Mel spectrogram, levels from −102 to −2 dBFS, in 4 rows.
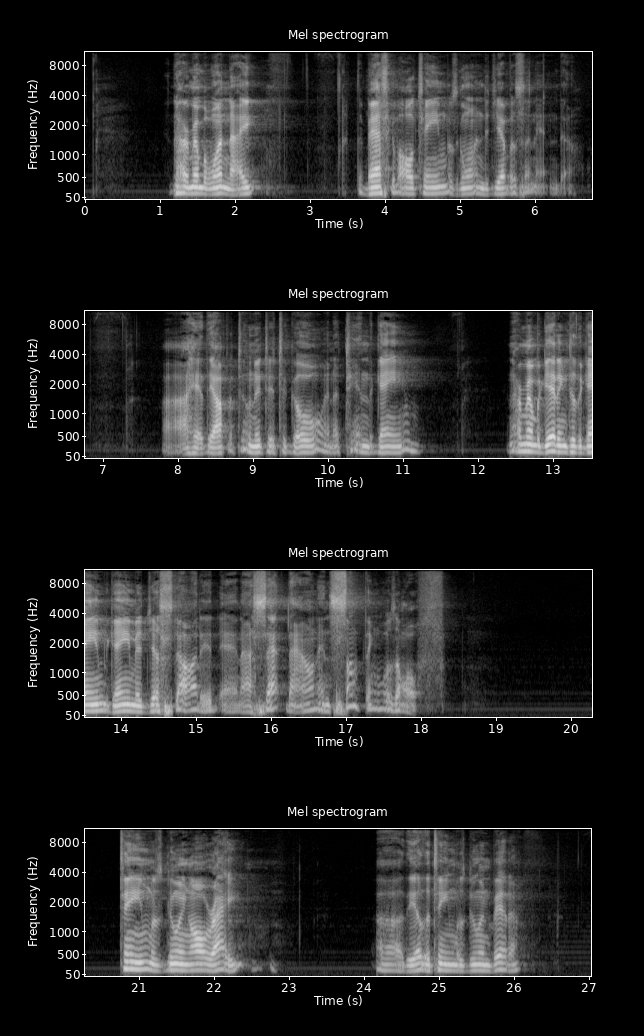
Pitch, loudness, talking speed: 130 Hz, -26 LUFS, 120 wpm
